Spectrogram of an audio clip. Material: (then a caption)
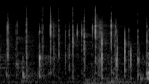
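Glass. A glass bottle of Chanel Vitalumière liquid foundation is shaken so the small mixing ball inside rattles, producing about twelve quick, bright, dry clicks with almost no low end. The ball is there because the product's oil separates from its watery phase, so the bottle must be shaken well before use.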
